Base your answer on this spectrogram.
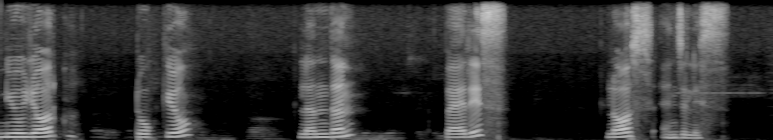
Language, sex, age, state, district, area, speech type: Sindhi, female, 60+, Delhi, South Delhi, urban, spontaneous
